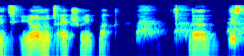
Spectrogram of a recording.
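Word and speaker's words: Ionuț: My name is Yonut actually, but the this name is so hard to pronounce that everyone calls me from foreign countries.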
